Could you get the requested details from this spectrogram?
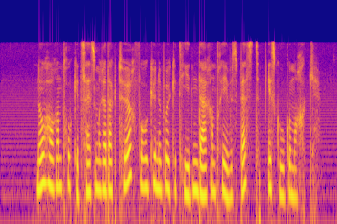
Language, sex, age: Norwegian, female, 30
